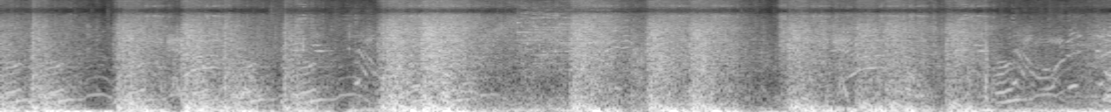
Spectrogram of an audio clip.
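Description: Sword slashes and hits ring out rapidly in a fast fight.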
